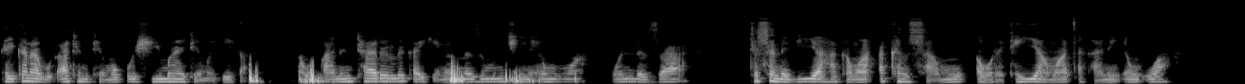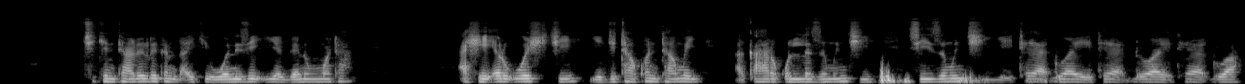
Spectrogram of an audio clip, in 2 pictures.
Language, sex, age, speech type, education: Hausa, male, 30-45, spontaneous, tertiary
